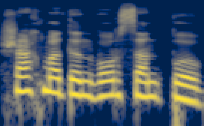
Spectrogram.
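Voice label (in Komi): шахматӧн ворсан пӧв, Komi, female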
